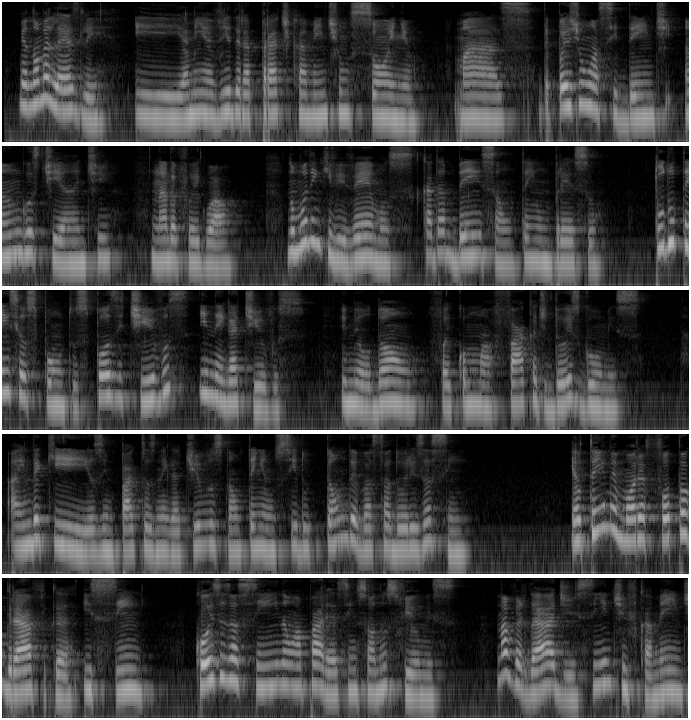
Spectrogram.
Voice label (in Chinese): 葡萄牙语女 外语; 小语种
